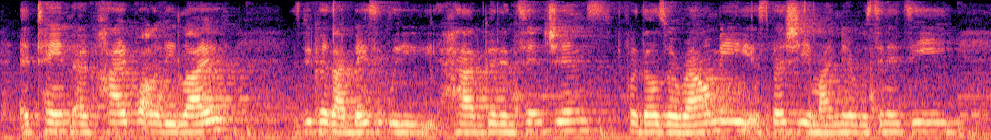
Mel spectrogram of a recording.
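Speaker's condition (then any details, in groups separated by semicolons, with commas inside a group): No condition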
